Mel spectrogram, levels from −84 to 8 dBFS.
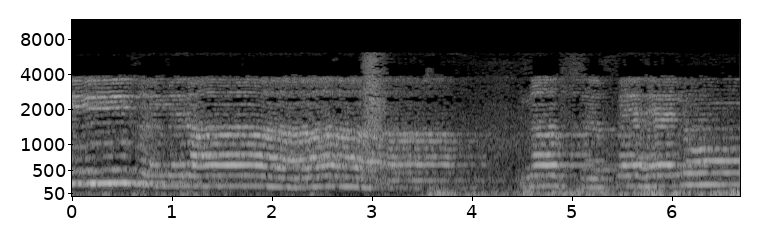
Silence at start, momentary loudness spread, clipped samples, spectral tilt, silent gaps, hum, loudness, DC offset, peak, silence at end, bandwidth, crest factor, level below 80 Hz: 0 s; 11 LU; under 0.1%; -5.5 dB/octave; none; none; -26 LUFS; under 0.1%; -12 dBFS; 0 s; 6.6 kHz; 14 dB; -42 dBFS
